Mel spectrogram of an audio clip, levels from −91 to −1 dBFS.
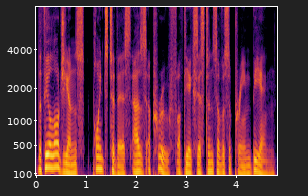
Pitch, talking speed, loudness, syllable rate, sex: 110 Hz, 185 wpm, -18 LUFS, 4.9 syllables/s, male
